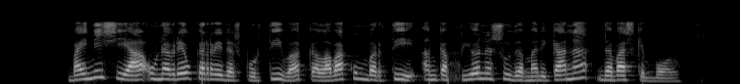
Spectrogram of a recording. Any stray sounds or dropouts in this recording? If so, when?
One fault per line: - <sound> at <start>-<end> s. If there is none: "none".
- dropout at 4.5-4.6 s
